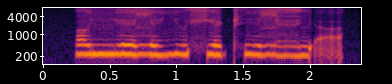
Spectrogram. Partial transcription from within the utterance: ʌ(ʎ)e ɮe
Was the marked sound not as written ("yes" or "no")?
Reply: yes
